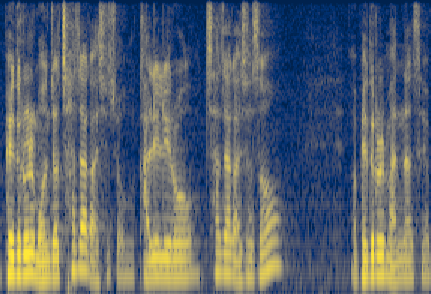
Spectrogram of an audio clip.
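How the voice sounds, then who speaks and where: Earnest pastor preaching to his congregation. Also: fairly high pitch. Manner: earnest, addresses the congregation with questions. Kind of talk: sermon. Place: church.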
